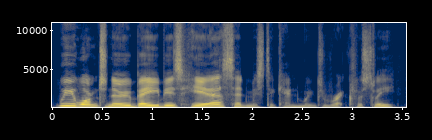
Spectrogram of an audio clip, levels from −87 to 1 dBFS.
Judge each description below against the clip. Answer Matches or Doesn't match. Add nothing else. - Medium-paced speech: Matches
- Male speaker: Matches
